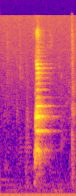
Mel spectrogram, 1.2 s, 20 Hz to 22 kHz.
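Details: Rambo, a 13-week-old Chihuahua puppy, barks at its own reflection in a mirror it has never seen before: one sharp, high-pitched bark, then a fainter short yip just before the end, in a quiet indoor room.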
